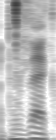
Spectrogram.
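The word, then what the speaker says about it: Pavelka: How do you pronounce his last name, DK? Pavekla? Yeah, Pavekla.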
